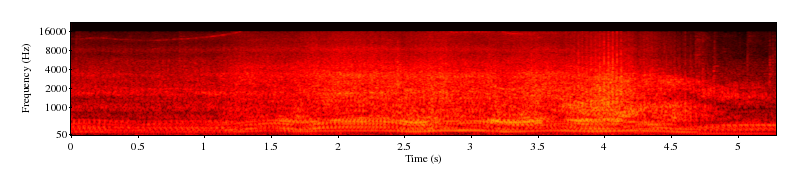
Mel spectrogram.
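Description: Toyota LandCruiser 70-series ute's engine revving up and down as it drives through soft sand and passes close by. The revs rise and fall about every half second and grow louder to a peak about four seconds in, then drop back to a low rumble.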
